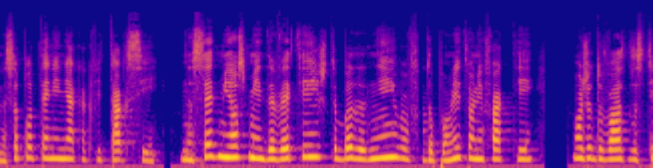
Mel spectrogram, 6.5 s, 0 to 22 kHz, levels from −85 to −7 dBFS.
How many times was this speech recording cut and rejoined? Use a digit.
1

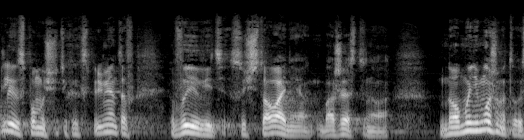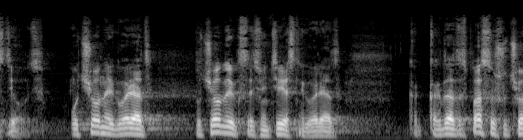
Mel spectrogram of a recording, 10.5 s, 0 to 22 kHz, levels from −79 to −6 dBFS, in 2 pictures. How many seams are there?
3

